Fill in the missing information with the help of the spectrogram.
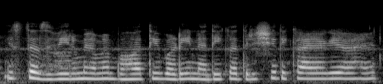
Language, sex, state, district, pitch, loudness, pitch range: Hindi, female, Uttar Pradesh, Lalitpur, 260 Hz, -18 LUFS, 245-270 Hz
